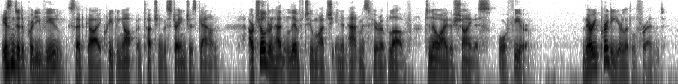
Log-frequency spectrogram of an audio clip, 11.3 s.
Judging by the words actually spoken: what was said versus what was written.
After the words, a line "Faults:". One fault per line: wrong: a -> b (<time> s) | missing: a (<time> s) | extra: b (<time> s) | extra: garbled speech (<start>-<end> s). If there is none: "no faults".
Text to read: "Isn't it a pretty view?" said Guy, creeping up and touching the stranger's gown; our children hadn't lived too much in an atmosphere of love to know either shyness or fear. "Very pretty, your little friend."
"Isn't it a pretty view?" said Guy, creeping up and touching the stranger's gown; our children hadn't lived too much in an atmosphere of love to know either shyness or fear. "Very pretty, your little friend."
Faults:
no faults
